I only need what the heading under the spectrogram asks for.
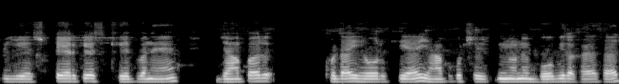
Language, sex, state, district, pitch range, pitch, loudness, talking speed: Hindi, male, Uttarakhand, Uttarkashi, 130-140 Hz, 130 Hz, -15 LUFS, 205 wpm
